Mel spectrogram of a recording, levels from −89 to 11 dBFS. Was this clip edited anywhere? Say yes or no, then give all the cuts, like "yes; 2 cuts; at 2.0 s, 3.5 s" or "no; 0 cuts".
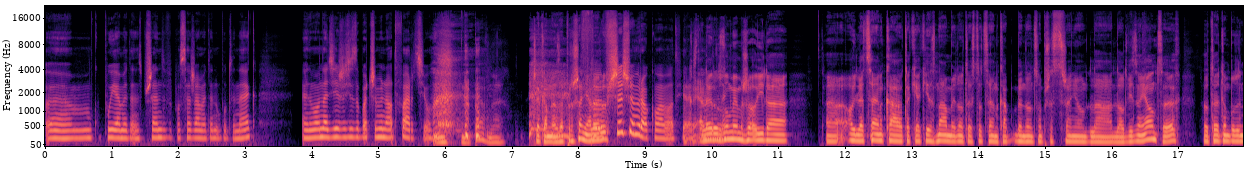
no; 0 cuts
